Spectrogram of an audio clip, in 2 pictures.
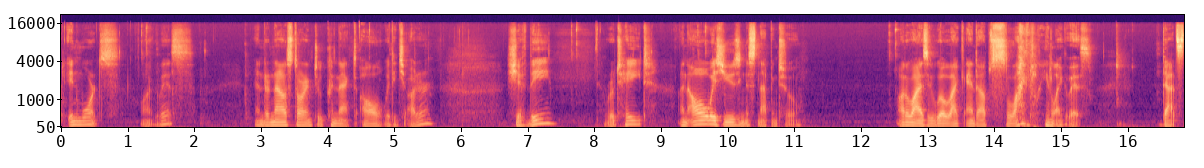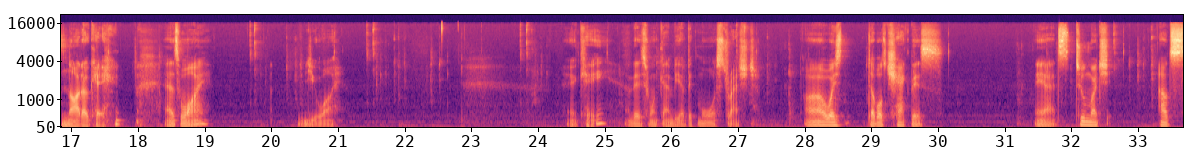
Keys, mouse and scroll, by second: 1.2 shift+click, 1.7-2.1 middle drag, 2.8 middle drag, 4.1 KP_7, 4.7 z, 5.3 shift+middle click, 6.8 shift+d, 7.7 ctrl+click, 8.0 r, 9.5 ctrl+click, 9.9 shift+middle click, 10.5 g, 12.4 shift+click, 13.3 r, 14.0-15.0 drag, 15.9 ctrl+z, 17.5 Tab, 17.9 s, 18.3 y, 19.6 click, 19.8 Tab, 20.3 g, 20.5 y, 21.4 click, 21.6 Tab, 21.9 s, 22.4 y, 23.7 click, 24.1 Tab, 24.9 Tab, 25.8 s, 26.2 y, 27.0 click, 27.2 Tab, 27.5 z, 27.8-28.2 middle drag, 28.9 z, 29.6-31.2 middle drag, 31.6 middle click, 31.9 g, 32.1 x, 32.5 right click, 33.0 g, 33.2 x.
